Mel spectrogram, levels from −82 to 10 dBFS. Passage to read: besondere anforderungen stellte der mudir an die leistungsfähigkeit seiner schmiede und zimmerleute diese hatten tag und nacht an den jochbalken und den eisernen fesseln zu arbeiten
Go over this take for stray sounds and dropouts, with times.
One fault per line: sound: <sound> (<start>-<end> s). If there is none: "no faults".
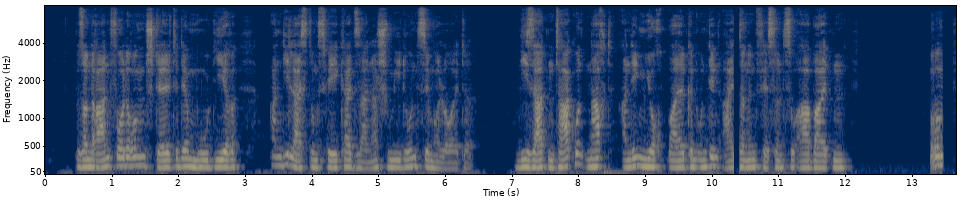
sound: dropout (10.3-10.4 s)
sound: laugh (13.3-13.5 s)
